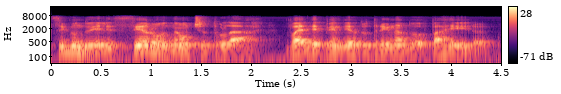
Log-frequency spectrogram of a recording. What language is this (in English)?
Portuguese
